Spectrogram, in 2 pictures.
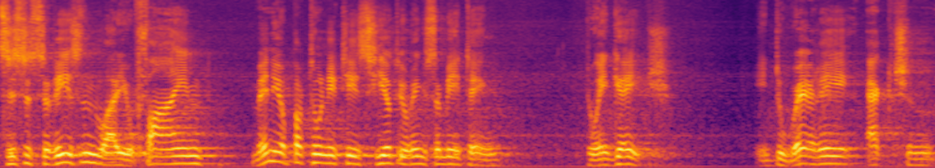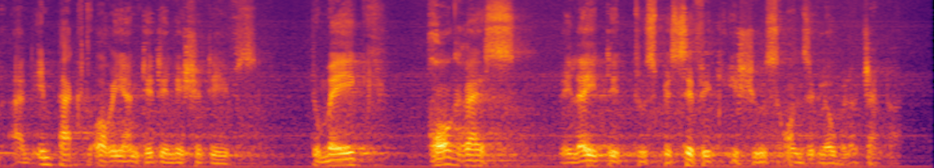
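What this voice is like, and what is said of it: Bond villain-like foreign accent. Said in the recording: “that fake friggin' accent ... That Bond villain accent”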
